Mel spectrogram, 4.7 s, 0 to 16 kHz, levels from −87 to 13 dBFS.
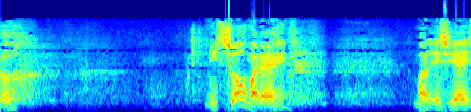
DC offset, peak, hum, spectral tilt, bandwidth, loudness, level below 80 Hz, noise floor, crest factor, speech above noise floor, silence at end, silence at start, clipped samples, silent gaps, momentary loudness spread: under 0.1%; 0 dBFS; none; 0.5 dB/octave; 16 kHz; -13 LUFS; -68 dBFS; -49 dBFS; 18 dB; 35 dB; 0 s; 0 s; under 0.1%; none; 22 LU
